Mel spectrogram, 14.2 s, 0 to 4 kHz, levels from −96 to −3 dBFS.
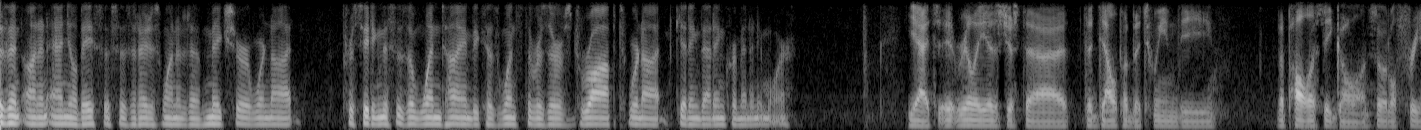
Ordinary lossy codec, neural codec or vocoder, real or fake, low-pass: Opus, 16 kbps; none; real; 3.6 kHz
